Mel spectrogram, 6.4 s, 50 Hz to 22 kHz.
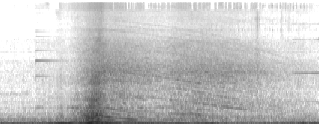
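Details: Audi TT 3.4 L VR6 turbo on factory management, first run after fixing an unplugged drive-by-wire throttle: revs climb cleanly to an even drone, coughing slightly as it is down on capacity versus the 3.2; runs well overall.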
